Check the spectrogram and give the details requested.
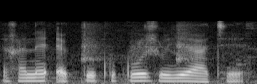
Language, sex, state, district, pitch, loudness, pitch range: Bengali, female, Assam, Hailakandi, 150 Hz, -16 LUFS, 125-160 Hz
